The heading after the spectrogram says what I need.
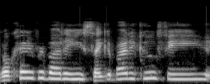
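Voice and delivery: high, sing-out crowd announcement; character greeter. Retold or imitated. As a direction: imitate daughter cueing a crowd, pitched high. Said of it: "she'd be like".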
